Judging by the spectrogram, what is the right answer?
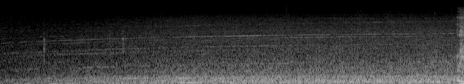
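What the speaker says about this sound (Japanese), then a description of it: "じゃあヘリコプターに乗って場所移動しよう。" A helicopter lifts off in the video game Ghost Recon Wildlands, its engine and rotor drone building steadily louder and rising slightly in pitch, continuous and unbroken, with no voices over it.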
